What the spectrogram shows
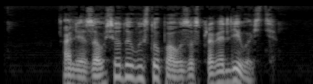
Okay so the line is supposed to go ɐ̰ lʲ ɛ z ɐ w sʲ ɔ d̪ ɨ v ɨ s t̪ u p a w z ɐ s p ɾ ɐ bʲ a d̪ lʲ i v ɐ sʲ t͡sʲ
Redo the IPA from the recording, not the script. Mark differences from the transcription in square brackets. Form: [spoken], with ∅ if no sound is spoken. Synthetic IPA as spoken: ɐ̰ lʲ ɛ z [a] w sʲ ɔ d̪ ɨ v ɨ s t̪ u p a w z ɐ s p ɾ ɐ [vʲ] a d̪ lʲ i v ɐ sʲ t͡sʲ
